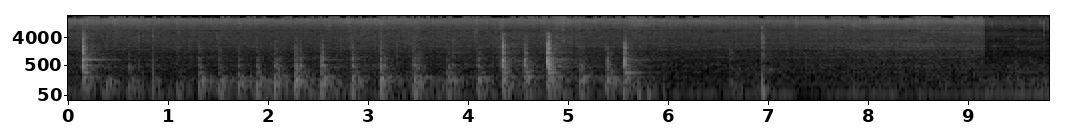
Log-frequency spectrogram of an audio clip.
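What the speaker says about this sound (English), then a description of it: "We're going to cook these onions until they're translucent." Onions cooking in a pan for red lentil coconut curry, a continuous close sizzle punctuated by sharp clicks and taps of a utensil stirring, with activity easing toward the end.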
